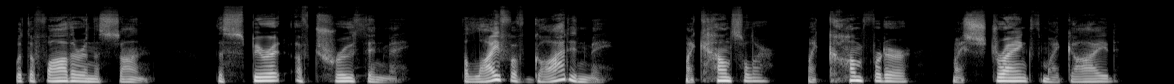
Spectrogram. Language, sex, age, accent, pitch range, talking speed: English, male, 50-69, American, 130-165 Hz, 135 wpm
